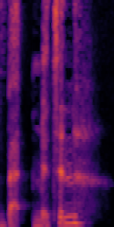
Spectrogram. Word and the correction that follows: badminton: B-A-D-M-I-N-T-O-N. – Badminton? – Yes.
